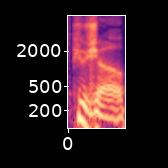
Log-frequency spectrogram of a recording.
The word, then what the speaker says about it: Peugeot: Or is it pujo? It's pujo. Pujo pou. You have to say it with a little French.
